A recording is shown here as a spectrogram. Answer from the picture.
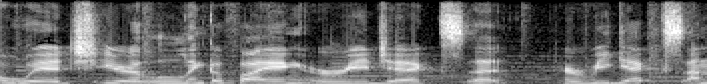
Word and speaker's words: regex: ask me but that's just my smelly opinion regex is that how you say it show it for regular expression ah okay yeah so regex got it let's see do I have anything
